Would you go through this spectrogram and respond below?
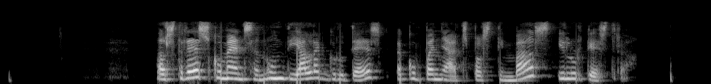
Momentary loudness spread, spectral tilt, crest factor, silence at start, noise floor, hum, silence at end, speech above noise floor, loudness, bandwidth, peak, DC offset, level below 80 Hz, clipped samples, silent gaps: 11 LU; -3.5 dB/octave; 18 dB; 1.55 s; -59 dBFS; none; 0.85 s; 42 dB; -17 LUFS; 8 kHz; -2 dBFS; under 0.1%; -54 dBFS; under 0.1%; 3.90-3.96 s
